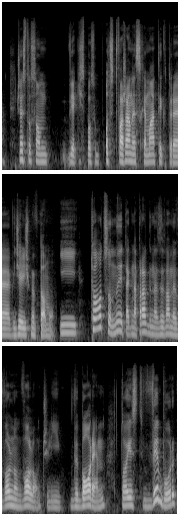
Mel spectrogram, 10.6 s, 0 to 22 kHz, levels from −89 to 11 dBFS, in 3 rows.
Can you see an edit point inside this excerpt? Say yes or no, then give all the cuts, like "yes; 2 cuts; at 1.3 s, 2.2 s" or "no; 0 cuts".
yes; 1 cut; at 4.6 s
